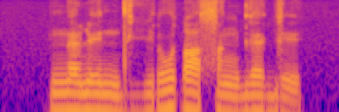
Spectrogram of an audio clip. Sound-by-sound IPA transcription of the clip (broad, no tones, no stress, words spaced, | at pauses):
n̪æɳendʱi ɾoɗæ sˤəŋɡɛɡe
